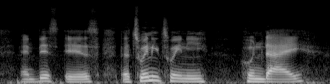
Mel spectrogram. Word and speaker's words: Hyundai: this is the 2020 Hundai or some pronounce it as handy handy Sonata put a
